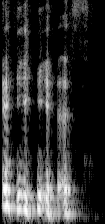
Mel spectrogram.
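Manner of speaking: high yes through a laugh; amused and high-pitched; laughing reply. Real, not acted. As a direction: giggle out the answer.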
